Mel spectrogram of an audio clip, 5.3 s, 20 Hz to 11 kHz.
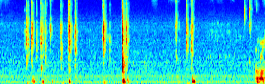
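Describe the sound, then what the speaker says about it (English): Keys clack on a TI-99/4A computer keyboard in irregular bursts of single presses and short runs, close and clear, with no voices. "Okay, so let's type this."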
